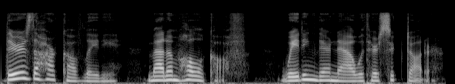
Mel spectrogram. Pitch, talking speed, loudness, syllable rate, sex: 185 Hz, 185 wpm, -19 LUFS, 6.1 syllables/s, female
